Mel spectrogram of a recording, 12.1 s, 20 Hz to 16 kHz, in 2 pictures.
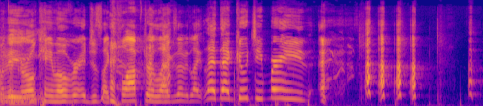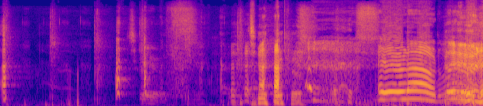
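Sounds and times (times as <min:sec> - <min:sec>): men laughing: 0:01.3 - 0:02.4, 0:04.0 - 0:12.0
breathy hiss: 0:08.0 - 0:08.7.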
